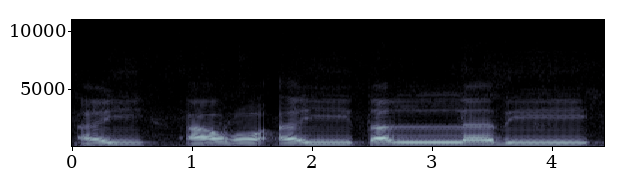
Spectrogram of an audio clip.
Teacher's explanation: ada Lin Ya Sukun sebelumnya fathah kita lembutkan suaranya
